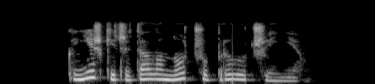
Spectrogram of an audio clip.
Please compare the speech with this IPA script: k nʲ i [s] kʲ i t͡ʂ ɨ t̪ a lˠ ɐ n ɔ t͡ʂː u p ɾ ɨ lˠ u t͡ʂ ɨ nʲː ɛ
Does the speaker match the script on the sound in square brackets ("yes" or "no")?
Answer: no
